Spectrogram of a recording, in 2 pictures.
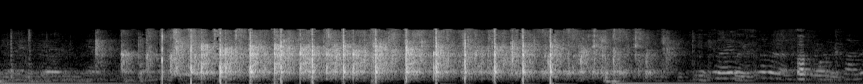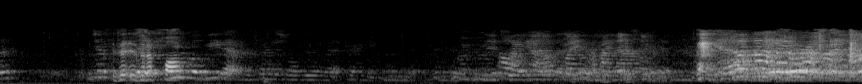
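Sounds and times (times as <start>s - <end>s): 
hands clapping in applause: 1.0s - 6.8s, 16.8s - 17.2s
laughter: 9.6s - 10.4s, 14.2s - 17.2s
speech: 10.3s - 12.3s.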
